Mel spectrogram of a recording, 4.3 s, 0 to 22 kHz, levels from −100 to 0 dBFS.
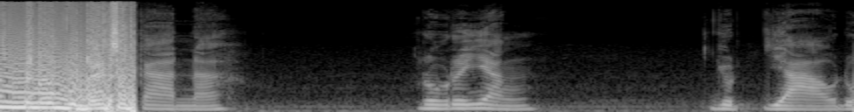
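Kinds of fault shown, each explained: Signed and unsigned mixed up: samples were likely read with the wrong sign convention, flipping the top bit, so speech from 0 to 0.68 s becomes loud, harsh distortion, with quiet moments as loud as the rest.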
